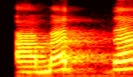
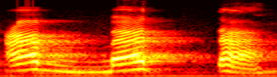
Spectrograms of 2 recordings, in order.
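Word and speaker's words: عَبَّدتَّ: Bacanya tadi banyak yang salah. Tasdid ada pada huruf ba dan juga ta. Bukan abatta tapi abbatta.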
